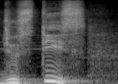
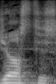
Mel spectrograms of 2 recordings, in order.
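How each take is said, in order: First: It is pronounced the French way. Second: It is pronounced the English way. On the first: The speaker calls it right. "porque es un nombre en francés" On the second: The speaker calls it wrong. "no es Justice en inglés"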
